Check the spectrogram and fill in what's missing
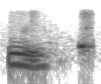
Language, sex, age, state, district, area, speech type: Manipuri, female, 60+, Manipur, Kangpokpi, urban, conversation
